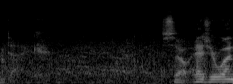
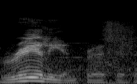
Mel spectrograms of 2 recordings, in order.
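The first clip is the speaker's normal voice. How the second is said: elf shopkeeper. Acted. Elf offers customer another wand, theatrical reassurance. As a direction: lay on the sales pitch. Game master voices wand seller.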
